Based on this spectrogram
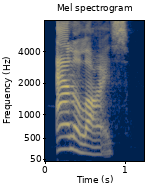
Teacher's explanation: So the first syllable is actually the as in cat, and then you have a schwa, ana. Unlike the first word, ana, schwa, and then the as in cat, here, they switch places, ana. · IPA: ˈænəlaɪz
